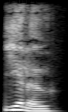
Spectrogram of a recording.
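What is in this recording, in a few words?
"yellow", British English; AmericanBritish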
